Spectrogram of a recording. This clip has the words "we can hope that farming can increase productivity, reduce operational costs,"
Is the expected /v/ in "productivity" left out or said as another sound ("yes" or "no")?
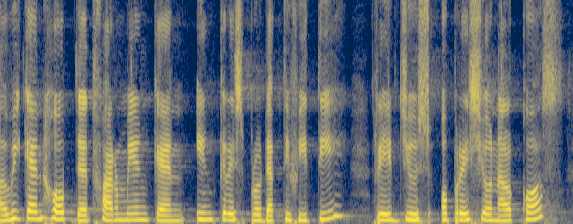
yes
